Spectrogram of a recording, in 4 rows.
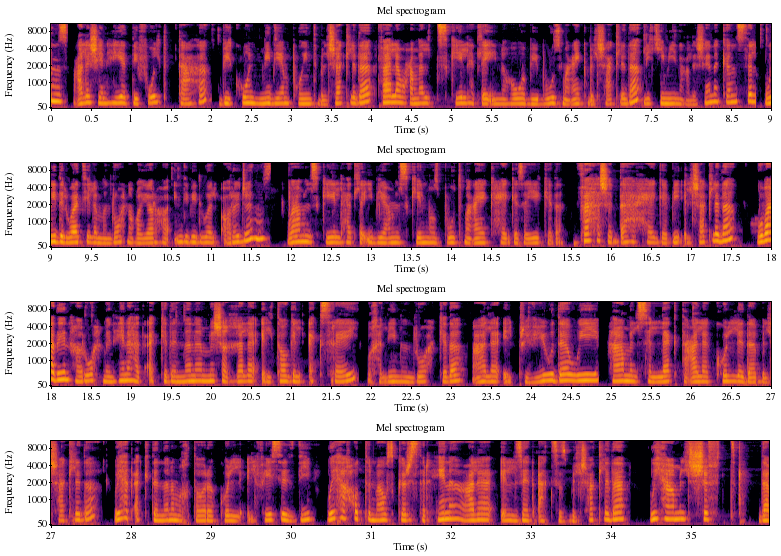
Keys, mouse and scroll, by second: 6.8 right click, 8.8-10.6 drag, 11.8 s, 15.4 click, 16.0-16.9 scroll down 1, 18.3 click, 19.4 click, 23.9-26.0 drag, 27.1 click, 27.6 ctrl+z, 35.2 shift+w.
